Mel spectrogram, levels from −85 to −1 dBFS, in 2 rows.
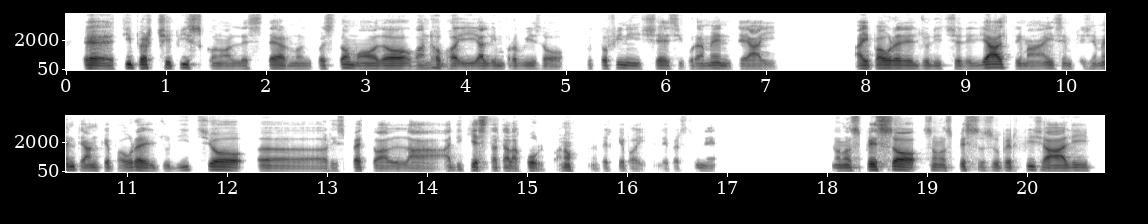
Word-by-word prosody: ehm, 95 -3 +6
ti - - +4
percepiscono 100 -5 -1
all'esterno 90 +1 -3
in 85 - -14
questo 95 +5 -2
modo, 90 -2 +4
quando 95 +4 -5
poi 90 +2 -3
all'improvviso 90 -3 -6 0.2
tutto - - -10
finisce, 100 -2 -5
sicuramente 90 -2 -6
hai 85 -1 -4 0.8
hai 100 +1 +4
paura 100 0 +5
del 95 0 -1
giudizio 95 0 -9
degli 90 +5 -3
altri, 120 -4 +7
ma 85 -1 -8
hai 105 +1 -5
semplicemente 90 +3 -6
anche 95 +1 -4
paura 95 +5 -1
del 90 -3 0
giudizio, 105 +5 +2
ehm, 80 -3 -7
rispetto 85 -1 -6
alla 80 -1 -6
a 90 - -9
di 110 - -15
chi - - -2
è - - +6
stata - - -3
la - - -3
colpa, - - -4
no? - - -5
N - - -26
perché - - -15
poi, - - -18
le - - -22
persone 85 -3 -17 1.2
no, 95 - -6
no 95 +1 0
spesso 110 +4 +7
sono 105 -2 -7
spesso 105 +2 -7
superficiali 95 -1 -1
95 Hz, 140 wpm, -24 LUFS, 90-100 Hz, 1.2 s, altri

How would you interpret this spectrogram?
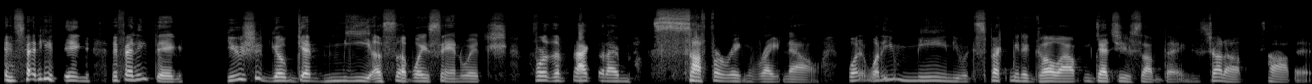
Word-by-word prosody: If 180 +1 +1
anything 220 - +2 0.2
if 190 - -1
anything, 210 - +3 0.4
"You 195 +7 0
should 285 +4 -3
go 175 -1 +4
get 160 -2 +3
me 165 0 -5
a 145 - +4
Subway 155 0 +1
sandwich 135 -1 -3 0.2
for 195 +1 +2
the 175 -1 -1
fact 170 +2 +6
that 165 - -3
I'm 150 -2 0 0.2
suffering 150 -7 +3
right 125 -1 -3
now, 115 -2 -6 0.3
what 180 +1 -1
what 195 - -2
do - - -6
you 235 - -8
mean 175 -4 -8
you 145 -2 -11
expect 175 +6 -1
me 170 -3 -7
to 155 - -2
go 140 +1 +4
out 135 +2 +2
and 150 - -17
get 150 -1 +4
you 150 -3 -6
something? 115 - -6
Shut - - -1
up, - - -5
stop - - -5
it." - - -14
160 Hz, 180 wpm, -25 LUFS, 140-180 Hz, 0.4 s, fact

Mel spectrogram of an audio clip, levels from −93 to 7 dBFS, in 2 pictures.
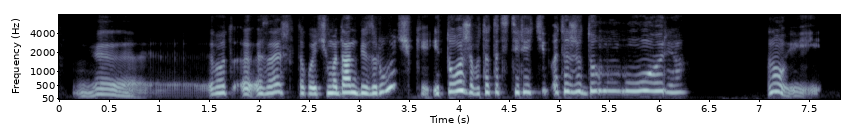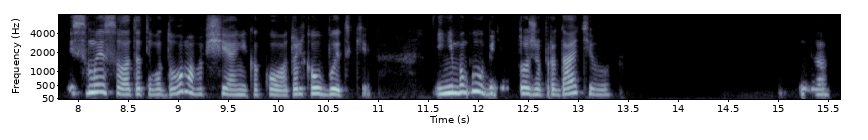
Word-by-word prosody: э, 190 - -9
вот, 235 - 0
э, 455 - -1
знаешь, 240 +4 0
такой 215 -2 +2
чемодан 230 +4 +6
без 225 -1 +3
ручки, 360 - +1
и - - +1
тоже 285 -2 +5
вот 205 - -5
этот 255 0 -1
стереотип: 260 +3 -2
"Это 255 +3 +2
же 275 +1 +1
дом 295 +5 0
у 295 0 -3
моря". 295 -4 +1 0.8
Ну 270 -1 +1
и 335 +1 -10 0.3
и - - -9
смысл 245 -1 +1
от 185 0 -3
этого 185 -1 -6
дома 230 - -2
вообще 185 -1 -5
никакого, 170 -1 -5
только 190 +4 -3
убытки. 185 -4 0 0.6
Я 200 0 0
не 225 - +8
могу 255 +5 +3
убедить 255 - -6
тоже 205 -3 0
продать 190 +8 -3
его. 175 -3 -9 1.9
Да. 180 -1 -8
230 Hz, 140 wpm, -23 LUFS, 185-275 Hz, 1.9 s, не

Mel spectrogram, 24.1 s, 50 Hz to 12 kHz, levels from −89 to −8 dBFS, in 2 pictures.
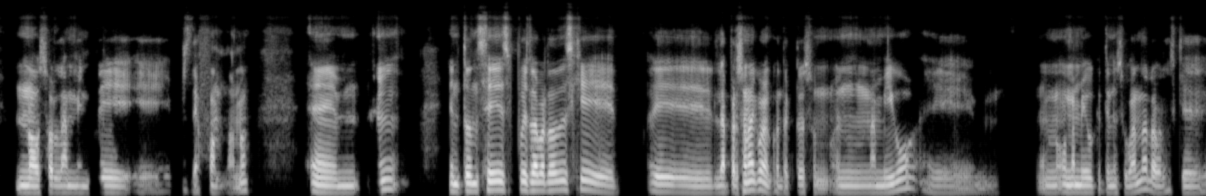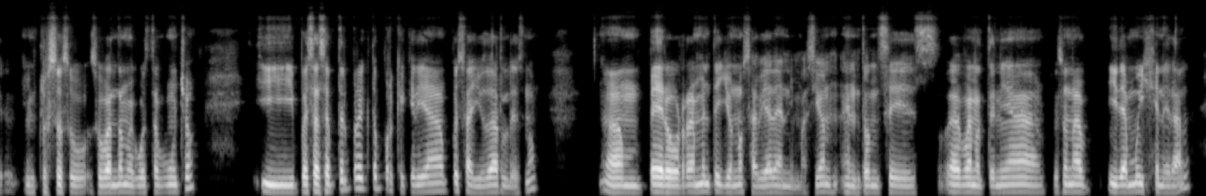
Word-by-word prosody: no 120 -1 +5
solamente, 120 0 -3
eh, - - -24
pues, 150 - -8
de - - -3
fondo. - - -5
¿no? - - -3 0.6
Em, 120 -3 +3 0.3
mm, 170 +2 0 0.6
entonces, 150 - +4
pues, 155 -2 +3
la 145 - +8
verdad 150 +2 +4
es 150 - +3
que, 135 -8 +1 0.3
eh, 120 -4 0
la 120 - +3
persona 155 +2 +5
que 160 - +2
me - - +4
contactó - - -6
es - - -5
un 65 0 -9
un 115 0 -4
amigo, 130 +10 -2
em, 65 - -12 0.5
un 120 0 -7
un 125 -2 0
amigo 120 -1 +1
que - - -15
tiene 115 0 -7
su - - -7
banda, 130 +8 -1
la - - 0
verdad 115 +1 -6
es - - -15
que 115 +3 -7 0.2
incluso 125 +1 0
su 120 -1 -3
su 120 - -4
banda 125 +1 +3
me 125 -1 0
gusta 120 +1 -4
mucho, 130 +10 -2 0.6
y, 255 -4 +2
pues, 130 - +2
acepté 135 +3 +4
el 155 - -10
proyecto 185 +1 -1
porque 130 - -7
quería, 135 +3 0
pues, 145 - -3
ayudarles, 120 0 -1
¿no? - - -8 0.7
Ah, 120 -2 +5
mm, 120 -1 -2
pero 125 -2 +8
realmente 130 +2 +1
yo 125 0 -1
no 125 0 -2
sabía 120 +2 -1
de 125 - 0
animación, 125 +2 -5
entonces, 120 0 -3
eh, 130 - +5
bueno, 125 -1 +2
tenía, 125 0 -1
pues, 125 - -9
una 130 -1 +1 0.2
idea 125 -1 +3
muy 135 +1 +1
general, 120 - -3
125 Hz, 180 wpm, -23 LUFS, 120-135 Hz, 0.7 s, la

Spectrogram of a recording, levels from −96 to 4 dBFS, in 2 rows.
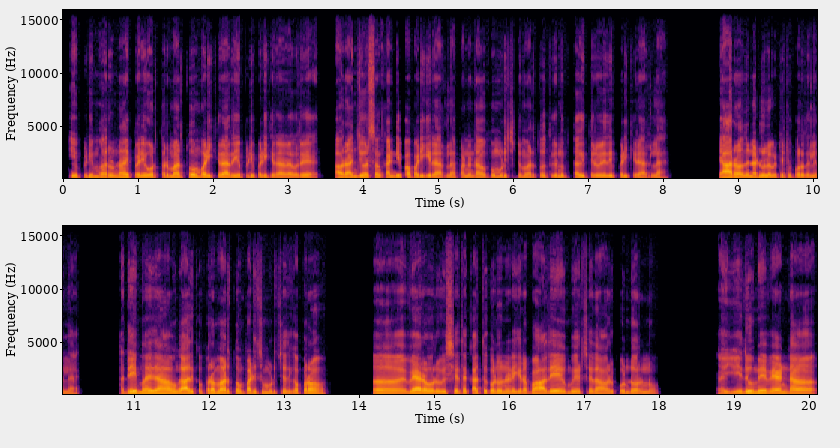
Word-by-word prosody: எப்படி 140 +5 -5
மாறும்னா, 135 +4 -1
இப்போ - - -6 0.2
ஒருத்தர் 115 - -3
மருத்துவம் 140 +4 +1
படிக்கிறாரு 125 -3 +1
எப்டி 130 +5 -5
படிக்கிறாரு 110 -2 -2
அவரு? 100 +3 -1 0.4
அவர் 105 +1 +2
5 110 +4 -2
வருஷம் 130 +2 -2
கண்டிப்பா 135 +3 -1
படிக்கிறார்ல, 120 -3 -2
12ஆம் 110 +3 -2
வகுப்பு 125 +3 -6
முடிச்சிட்டு 115 +4 -7
மருத்துவத்துக்குன்னு 125 +2 -5
தகுதித் 120 0 -2
தேர்வு 125 0 -2
எழுதி 125 0 -1
படிக்கிறாருல. 110 -4 -4 0.8
யாரும் 130 +4 +6
அந்த 125 - -1
நடுவுல 130 +1 +1
விட்டுட்டு 140 +4 -6
போறதில்லல்ல. 95 -1 -4 0.7
அதே 130 +3 +3
மாரி 155 -1 +4
தான் 160 -2 +6
அவங்க 135 0 +3
அதுக்கப்புறம் 135 +4 0
மருத்துவம் 130 +1 +1
படிச்சு 130 +1 0
முடிச்சதுக்கப்புறம் 130 +2 0 0.8
அ - - +3 0.5
வேற 140 0 +7
ஒரு 125 -1 +1
விஷயத்த 140 +4 -2
கத்துக்கனும்ணும்னு 145 +2 0
நெனைக்கிறப்போ, 130 +4 0
அதே 140 +5 +3 0.2
முயற்சிய 130 0 -2
தான் 145 -2 +1
அவர் 120 -2 -5
கொண்டு 120 +2 -3
வரணும். 105 -1 -6 1.1
எதுவுமே 145 +6 +4
வேண்டாம். 140 0 +4
125 Hz, 145 wpm, -22 LUFS, 115-140 Hz, 1.1 s, வேற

